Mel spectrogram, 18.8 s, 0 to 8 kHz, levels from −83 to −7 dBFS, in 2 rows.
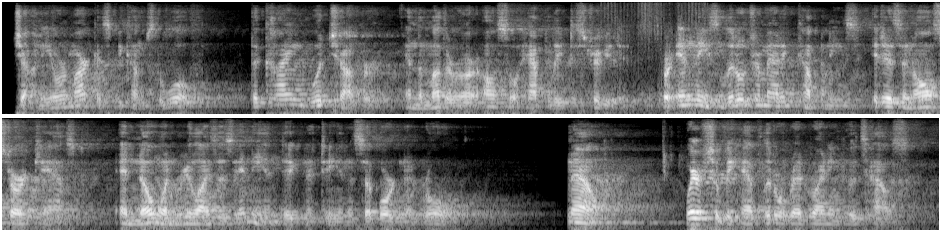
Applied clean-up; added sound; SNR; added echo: neural separator model SepFormer DNS4.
